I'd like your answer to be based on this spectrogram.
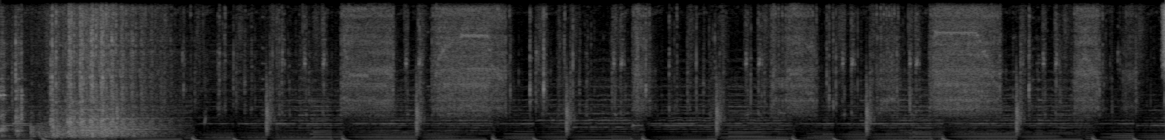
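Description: A sewing machine stitches around a fabric gift tag, opening with a fast continuous whir, then running in short bursts with sharp clicks between them as the fabric is turned, close and clear.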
